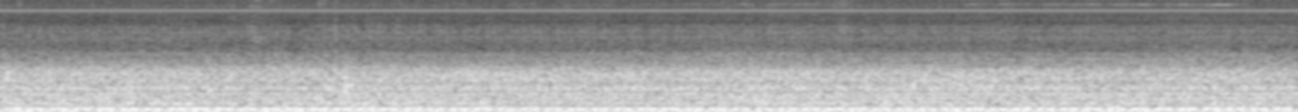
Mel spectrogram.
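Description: Car engine idling at a standstill, a steady low hum heard from inside the cabin, with a faint constant high-pitched whine over it.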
